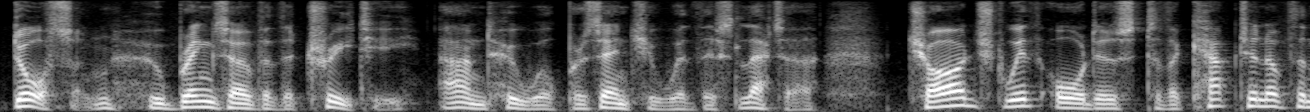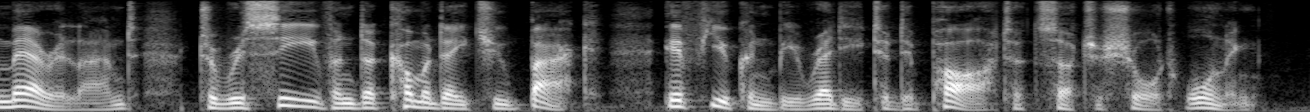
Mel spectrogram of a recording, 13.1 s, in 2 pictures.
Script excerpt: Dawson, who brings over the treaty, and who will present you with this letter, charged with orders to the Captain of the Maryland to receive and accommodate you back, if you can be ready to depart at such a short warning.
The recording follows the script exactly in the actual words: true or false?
true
